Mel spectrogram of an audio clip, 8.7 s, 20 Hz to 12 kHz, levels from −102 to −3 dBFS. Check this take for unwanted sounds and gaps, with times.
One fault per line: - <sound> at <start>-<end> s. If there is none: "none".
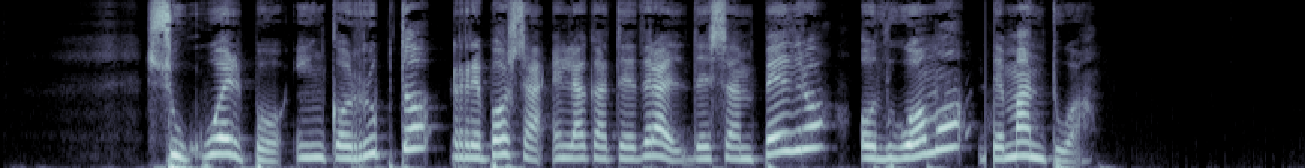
- dropout at 6.6-6.6 s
